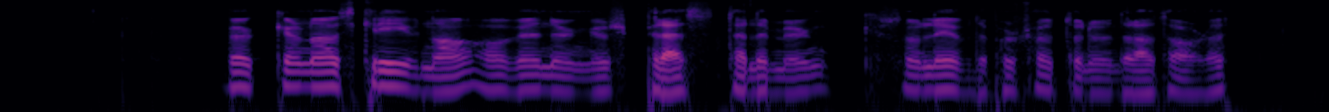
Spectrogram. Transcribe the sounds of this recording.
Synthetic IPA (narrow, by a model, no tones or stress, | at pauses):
bœkːəɳaæʂkɾiːvnaavɛnɵŋːəʂk̚pʰɾɛst̪ɛlːəɾmʏŋksɔmleːvd̪əpʰɔɧœt̪ːənhɵnd̪ɾat̪ʰɑːlət̪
